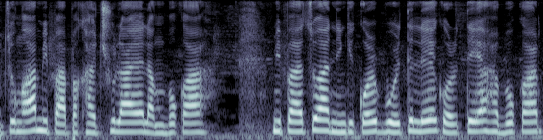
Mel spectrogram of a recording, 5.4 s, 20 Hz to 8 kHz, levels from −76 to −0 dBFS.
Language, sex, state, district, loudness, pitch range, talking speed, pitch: Mizo, female, Mizoram, Aizawl, -15 LUFS, 190-215 Hz, 230 wpm, 205 Hz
